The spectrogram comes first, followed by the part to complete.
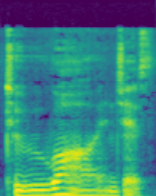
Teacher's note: It's because when we move from oo to aw, we go waw. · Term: w sound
